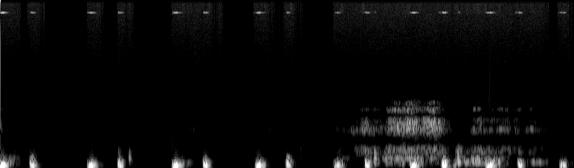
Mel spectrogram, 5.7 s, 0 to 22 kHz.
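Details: Own heartbeat recorded with an esophageal stethoscope resting in the esophagus near the heart, alongside an EKG: regular low lub-dub pairs at about 75 a minute, with some rustling midway; normal heart sounds.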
